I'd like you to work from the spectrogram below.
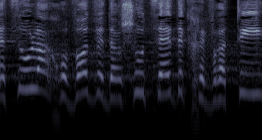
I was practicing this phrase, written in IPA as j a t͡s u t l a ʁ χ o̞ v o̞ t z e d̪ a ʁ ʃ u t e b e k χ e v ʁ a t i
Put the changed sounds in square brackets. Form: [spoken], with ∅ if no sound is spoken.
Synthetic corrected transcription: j a t͡s u [∅] l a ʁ χ o̞ v o̞ t [v] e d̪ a ʁ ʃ u [t͡s] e [d] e k χ e v ʁ a t i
